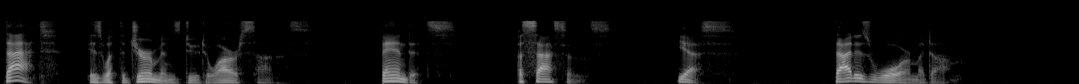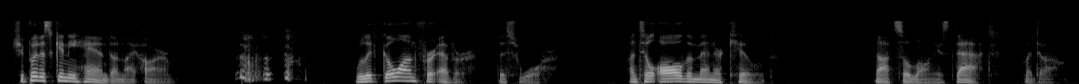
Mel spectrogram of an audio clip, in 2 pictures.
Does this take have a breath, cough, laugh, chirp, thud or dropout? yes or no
yes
